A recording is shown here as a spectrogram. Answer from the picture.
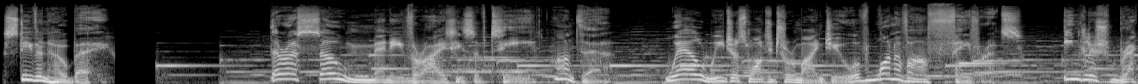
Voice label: British

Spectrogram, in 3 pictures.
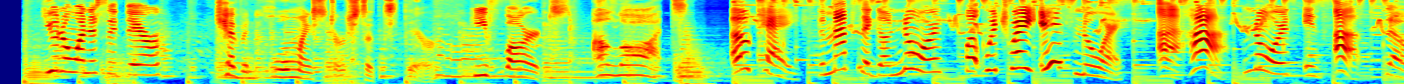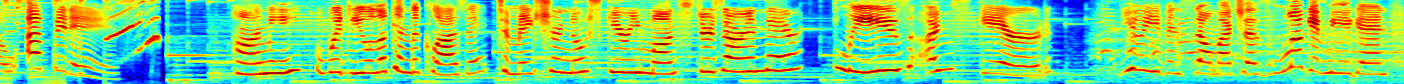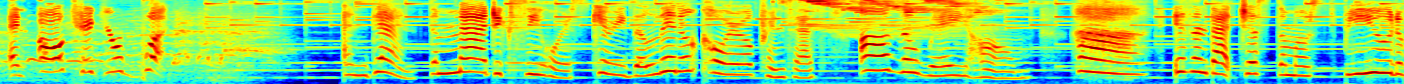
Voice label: Animation

